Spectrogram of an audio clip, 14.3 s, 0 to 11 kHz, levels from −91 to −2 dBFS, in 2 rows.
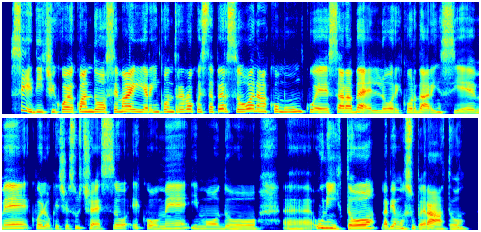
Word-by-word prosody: Sì, 335 - +2
dici 220 +1 -3
qua 230 +1 +2
quando, 240 -1 +3
semmai, 245 0 +5
rincontrerò 240 +4 -1
questa 240 -1 -1
persona, 270 0 +2
comunque 230 -5 -1
sarà 205 +1 +4
bello 195 -1 +2
ricordare 190 -2 -1
insieme 195 +1 -1
quello 185 -4 -7
che 170 +2 -15
ci 170 +1 -8
è - - -15
successo, 190 -2 -4
e 195 - -12
come 175 +2 -5
in 170 -9 -14
modo, 155 -4 -8 0.4
ehm, - - -10
unito 195 -2 +1
l'abbiamo 165 +2 -4
superato. 150 -4 0
200 Hz, 110 wpm, -24 LUFS, 170-235 Hz, 0.4 s, semmai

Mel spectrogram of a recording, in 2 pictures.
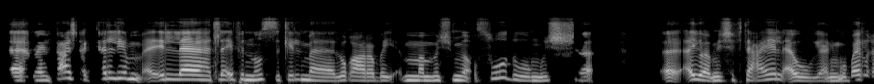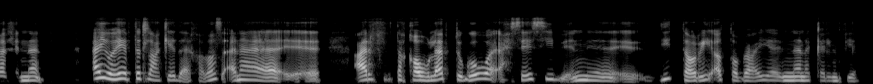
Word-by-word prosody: آآ 185 - +6
ما 190 - 0
ينفعش 240 +9 +1
أتكلم 275 -1 0
إلّا 225 -1 +7
هتلاقي 220 +3 -1
في - - -14
النص 215 -1 0
كلمة 200 -5 -1
لغة 195 +2 -2
عربية، 180 0 -1
ما 190 0 +2
مش 185 +2 -2
مقصود 245 - -3
ومش 180 -2 -1 0.9
أ - - -3 0.2
أيوه 210 -4 +4
مش 175 +2 -1
افتعال 225 +5 -2
أو 165 -4 0
يعني 165 0 -3
مبالغة 210 +3 -1
فإن 185 +1 -1
أنا 190 - -2 0.5
أيوه 280 -4 +6
هي 260 +2 +5
بتطلع 255 -5 -2
كده، 195 -2 -5
خلاص 210 +7 -6
أنا 200 -6 +1 0.8
عارف 230 +1 +3
تَقَولَبت 210 0 +2
جوّة 225 +7 +2
إحساسي 235 +3 -4
بإن 200 -2 -3 0.7
دي 235 +4 -2
الطريقة 185 +6 0
الطبيعية 180 +2 -6
إن 180 +1 -1
أنا 185 0 -1
أتكلم 175 -1 -9
فيها. 160 -2 -13
200 Hz, 145 wpm, -25 LUFS, 180-230 Hz, 0.9 s, إلّا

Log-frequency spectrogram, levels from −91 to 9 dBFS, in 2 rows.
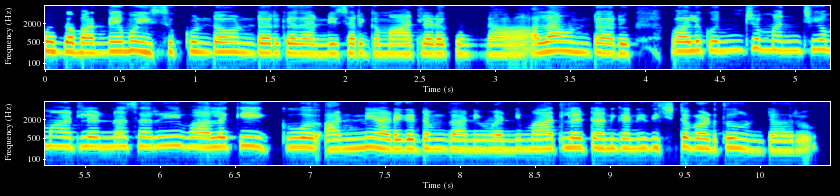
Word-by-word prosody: కొంతమందేమో 250 +1 +4
ఇసుక్కుంటూ 245 +2 -1
ఉంటారు 225 -1 +1
కదండీ. 215 -1 +2
సరిగ్గా 220 -1 0
మాట్లాడకుండా 210 -1 0 0.2
అలా 255 +3 +6
ఉంటారు. 230 -2 +1 0.3
వాళ్ళు 255 +1 +5
కొంచెం 275 +4 -2
మంచిగా 265 +2 -4
మాట్లాడినా 265 0 -2
సరే 275 +1 -2 0.2
వాళ్ళకి 260 +2 +2
ఎక్కువ 255 +2 +1
అన్ని 240 +3 -2
అడగటం 230 +1 +1
కానివ్వండి 215 0 -3
మాట్లాడటానికి 240 0 0
అనేది 240 +1 -4
ఇష్టపడుతూ 250 -2 +1
ఉంటారు. 200 0 -6
235 Hz, 125 wpm, -23 LUFS, 220-255 Hz, 0.3 s, అలా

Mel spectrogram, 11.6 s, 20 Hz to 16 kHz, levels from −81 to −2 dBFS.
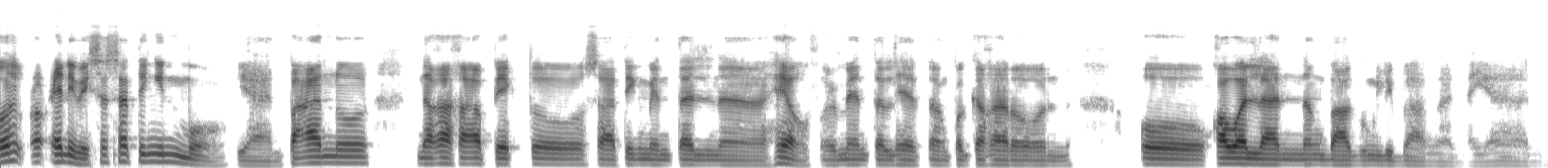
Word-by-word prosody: oh, 165 - +7 0.2
or 155 - +1
anyway, 150 -8 +6
sa 155 - -2
sa 170 +1 +4
tingin 165 -1 0
mo 100 -9 -5
'yan, 90 -2 -8
paano 135 +1 +2 0.4
nakakaapekto 120 -2 +1
sa 105 -2 -1
ating 110 +1 -4
mental 105 0 -2
na 95 -2 -3
health 115 -8 +2
or 100 0 -8
mental 105 -1 -3
health 105 -2 -4
ang 100 -2 -6
pagkakaroon 100 -2 -3 0.6
o 120 - +2 0.5
kawalan 115 -3 +6
ng 105 0 -4
bagong 100 0 -3
libangan? 90 -4 -11 0.2
Ayan. 85 +2 -15
105 Hz, 135 wpm, -25 LUFS, 100-125 Hz, 0.6 s, oh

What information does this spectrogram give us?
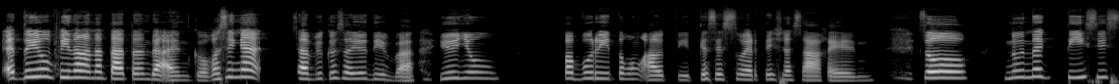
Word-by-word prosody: eto 285 +3 +3
'yung 355 -1 +5
pinaka-natatandaan 255 - +3
ko, 190 0 -10
kasi 325 +9 -1
nga 345 -1 +8 0.4
sabi 260 -1 +1
ko 280 - -7
sa'yo 270 -2 -3
'di 230 -3 -7
ba, 185 - -3 0.2
'yun 285 +3 0
'yung 290 0 -7 0.8
paborito 275 0 -1
kong 250 -3 -9
outfit 210 -1 -4
kasi 240 0 -6
suwerte 230 -1 -5
siya 210 - -7
sa'kin. 180 - -5 0.4
So, 300 0 +4 0.4
nung 320 +2 -6
nag-thesis 335 -1 -2
265 Hz, 125 wpm, -22 LUFS, 230-300 Hz, 0.8 s, nga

